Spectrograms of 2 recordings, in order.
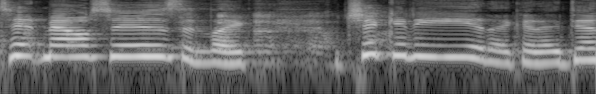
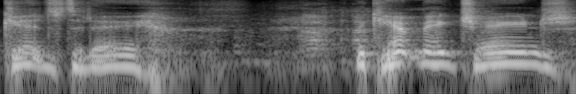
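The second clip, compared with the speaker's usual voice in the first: put-on grumpy old man voice; 7 semitones lower, 4 dB quieter than usual. Speaker voices the grumpy old man inside their head, imitating a grumpy old man. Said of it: "kind of a grumpy old man in there".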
